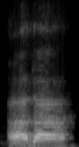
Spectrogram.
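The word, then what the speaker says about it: هذا: terlalu terburu-buru kita tenang pengucapan hadza babun seperti kita bayangan kita mengisyaratkan terhadap suatu benda baik ulangi H baitun hadza masjidunnya agak panjang hadza hza Danya panjang Hun ha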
